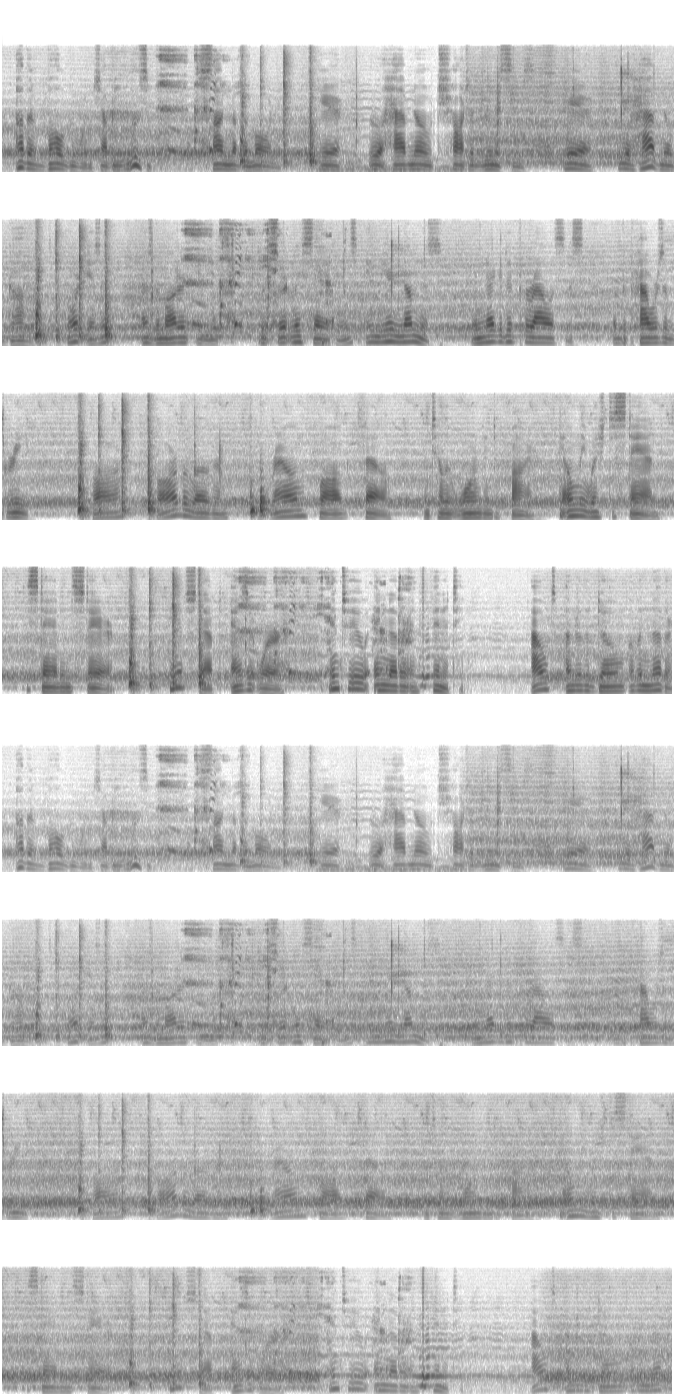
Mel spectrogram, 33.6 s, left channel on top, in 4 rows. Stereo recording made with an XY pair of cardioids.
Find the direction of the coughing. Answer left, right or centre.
left.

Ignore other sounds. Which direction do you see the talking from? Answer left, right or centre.
left.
